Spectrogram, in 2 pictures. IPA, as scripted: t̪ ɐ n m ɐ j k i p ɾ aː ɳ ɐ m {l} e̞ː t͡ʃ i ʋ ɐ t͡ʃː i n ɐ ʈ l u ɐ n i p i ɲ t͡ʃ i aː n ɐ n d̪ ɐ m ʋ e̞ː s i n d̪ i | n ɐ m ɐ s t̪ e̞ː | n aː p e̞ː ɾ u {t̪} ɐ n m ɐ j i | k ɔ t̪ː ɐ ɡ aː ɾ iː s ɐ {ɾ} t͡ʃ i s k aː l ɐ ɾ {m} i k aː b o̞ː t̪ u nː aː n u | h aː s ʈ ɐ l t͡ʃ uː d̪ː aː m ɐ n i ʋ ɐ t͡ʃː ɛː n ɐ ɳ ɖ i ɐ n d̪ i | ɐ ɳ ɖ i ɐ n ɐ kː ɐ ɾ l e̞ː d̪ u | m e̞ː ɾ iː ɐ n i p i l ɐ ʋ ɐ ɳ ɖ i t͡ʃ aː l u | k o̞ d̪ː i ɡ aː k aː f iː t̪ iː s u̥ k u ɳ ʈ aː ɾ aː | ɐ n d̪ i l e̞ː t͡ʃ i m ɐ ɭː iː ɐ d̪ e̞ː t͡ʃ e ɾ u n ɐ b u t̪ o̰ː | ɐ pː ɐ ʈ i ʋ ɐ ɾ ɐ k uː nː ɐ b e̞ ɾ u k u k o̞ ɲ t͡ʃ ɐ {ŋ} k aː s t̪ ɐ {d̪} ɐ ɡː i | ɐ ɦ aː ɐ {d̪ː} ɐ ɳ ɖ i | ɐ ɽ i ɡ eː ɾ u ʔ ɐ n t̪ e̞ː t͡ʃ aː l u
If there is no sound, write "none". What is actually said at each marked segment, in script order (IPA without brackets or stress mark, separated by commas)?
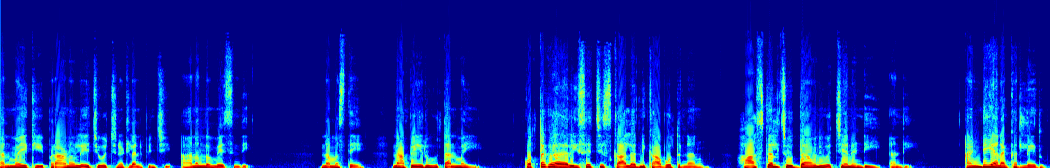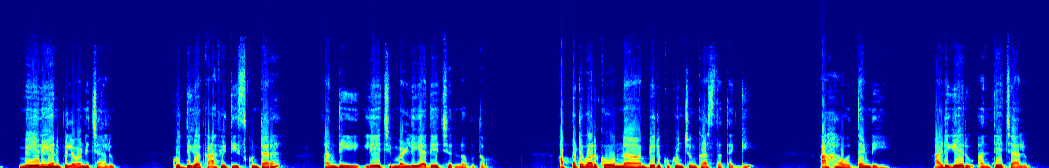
l, t̪, ɾ, n, m, t̪, d̪ː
